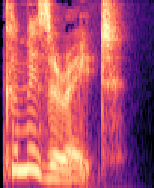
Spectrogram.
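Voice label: "commiserate", English, British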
